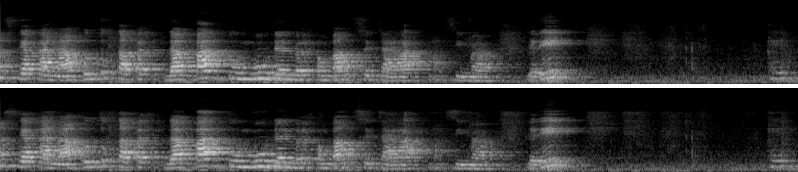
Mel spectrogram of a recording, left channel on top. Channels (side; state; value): both; normal; correlation 0.46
